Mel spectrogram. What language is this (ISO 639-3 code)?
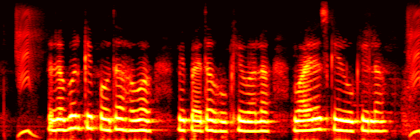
bho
